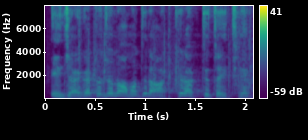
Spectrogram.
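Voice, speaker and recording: A man playing an earnest, protective young adventurer in an animated fairy tale. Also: a little high, fast, soft background music, natural voice. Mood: reassuring, wary.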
